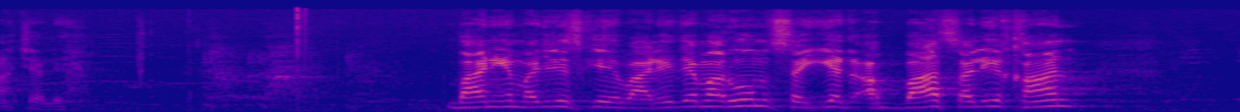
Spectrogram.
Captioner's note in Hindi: गला साफ़ करने की आवाज़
